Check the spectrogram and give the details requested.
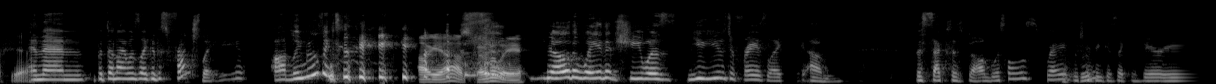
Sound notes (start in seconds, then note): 3.3 laughs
